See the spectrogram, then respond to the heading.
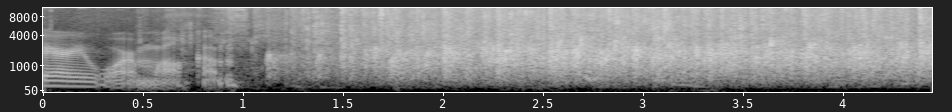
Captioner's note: crowd applauding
